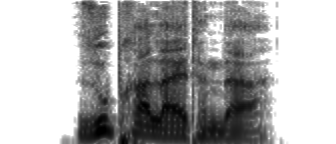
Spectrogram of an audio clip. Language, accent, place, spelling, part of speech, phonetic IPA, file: German, Germany, Berlin, supraleitender, adjective, [ˈzuːpʁaˌlaɪ̯tn̩dɐ], De-supraleitender.ogg
- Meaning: inflection of supraleitend: 1. strong/mixed nominative masculine singular 2. strong genitive/dative feminine singular 3. strong genitive plural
